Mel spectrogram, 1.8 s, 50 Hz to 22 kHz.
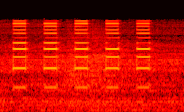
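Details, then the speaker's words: Mid-1990s PC with Intel Celeron 266 MHz that wouldn't boot, after swapping to another RAM set: five short, shrill repeating beeps about three per second, POST beep code pointing to memory fault. "so that's a good [Music] sign sounds like mors code doesn't it"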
